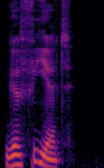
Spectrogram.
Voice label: "gefiert", Kaevels Platt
